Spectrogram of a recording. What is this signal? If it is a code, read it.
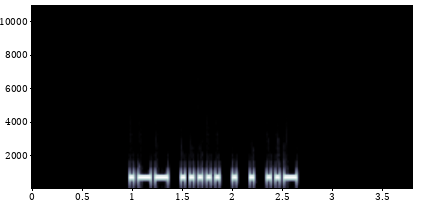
Morse code, heard as a keyed tone, about 28 wpm, 700 Hz. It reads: W5EEU
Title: USA Call Signs - 5 Characters - Repeated 2x - 28wpm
